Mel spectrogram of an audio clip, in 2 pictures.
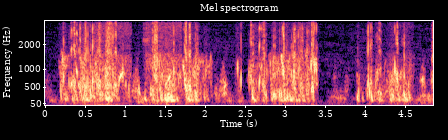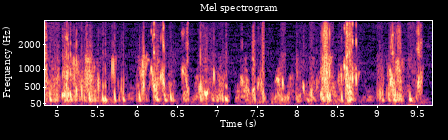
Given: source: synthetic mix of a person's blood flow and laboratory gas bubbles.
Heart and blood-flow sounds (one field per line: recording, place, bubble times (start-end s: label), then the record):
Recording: Doppler ultrasound of blood flow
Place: precordium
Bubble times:
0.17-1.10 s: bubbles
1.22-2.12 s: bubbles
2.38-2.50 s: bubbles
2.53-3.44 s: bubbles
3.88-4.64 s: bubbles
4.82-5.89 s: bubbles
5.99-6.51 s: bubbles
6.55-6.68 s: bubbles
6.75-7.18 s: bubbles
7.29-7.35 s: bubbles
7.44-7.63 s: bubbles
7.79-7.88 s: bubbles
7.99-8.47 s: bubbles
8.52-8.84 s: bubbles
9.00-9.36 s: bubbles
9.38-9.60 s: bubbles
From the record:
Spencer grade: 4 (maximum detectable bubble signal sounding continuously throughout systole and diastole of every cardiac period, and overriding the amplitude of the normal cardiac signals)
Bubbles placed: only in the low amplitude regions of the cardiac cycle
